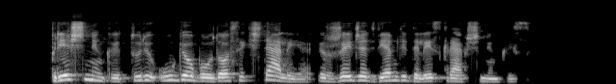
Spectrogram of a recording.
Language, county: Lithuanian, Klaipėda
